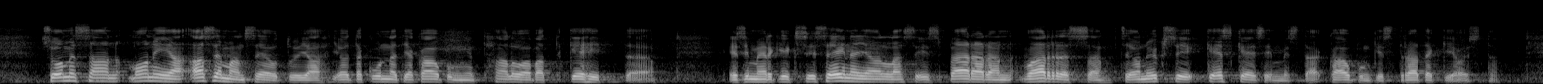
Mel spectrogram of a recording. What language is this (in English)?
Finnish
